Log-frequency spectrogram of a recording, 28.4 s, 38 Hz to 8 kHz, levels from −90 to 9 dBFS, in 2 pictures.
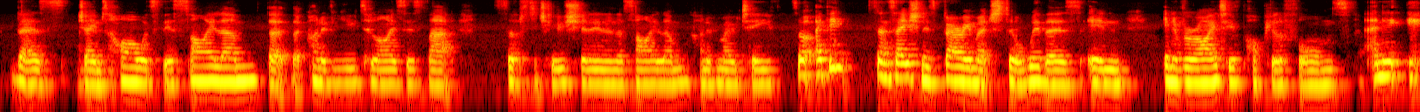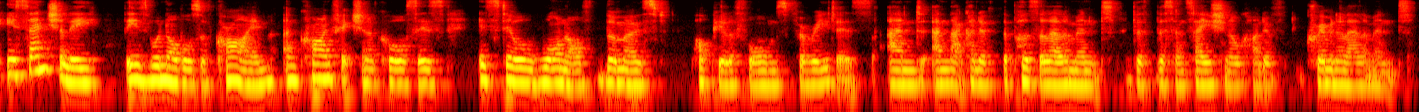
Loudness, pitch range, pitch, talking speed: -21 LUFS, 140-165 Hz, 150 Hz, 160 wpm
